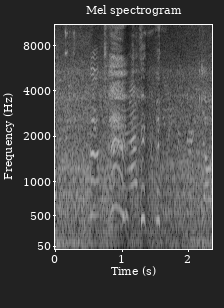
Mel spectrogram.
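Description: Hubbub of a crowded exhibition hall: a steady din of many voices over a low rumble, with a few short snatches of a nearby voice around the middle.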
